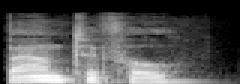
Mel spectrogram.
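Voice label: "bountiful", British English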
